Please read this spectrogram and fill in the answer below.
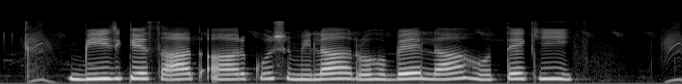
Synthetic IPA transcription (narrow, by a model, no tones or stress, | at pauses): biːd͡ʒkesaːt̪ʰɔːɾkʊt͡ʃʰmɪlaɾoɦbelaɦoːt̪ekiː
